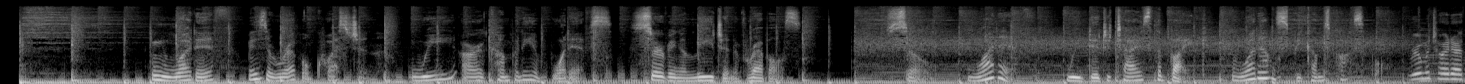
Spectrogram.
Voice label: Amerikan Ingilizcesi Kadin

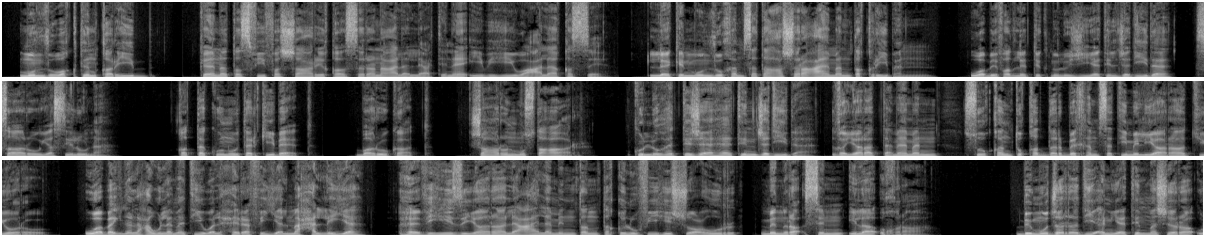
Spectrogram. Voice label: Arapca Erkek Klasik Arapca Misirli; erkek sesler; seslendirme

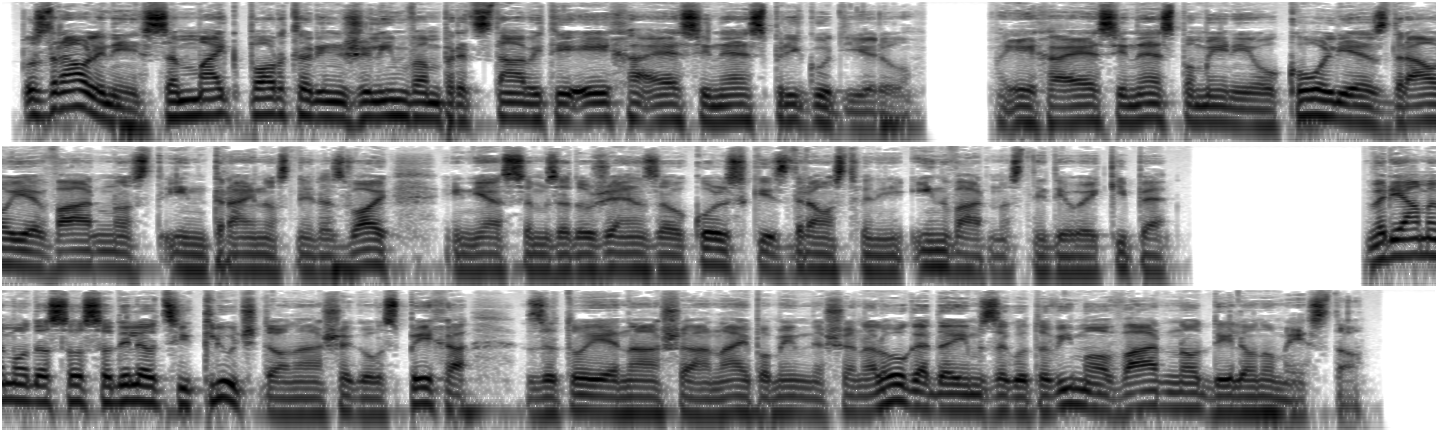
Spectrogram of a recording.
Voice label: Slovence Erkek, slovence seslendirme; erkek sesler

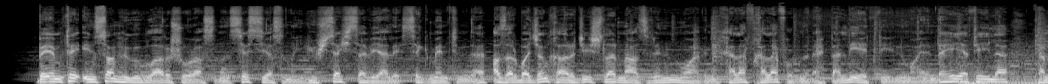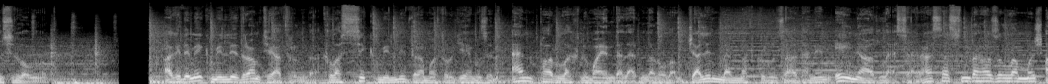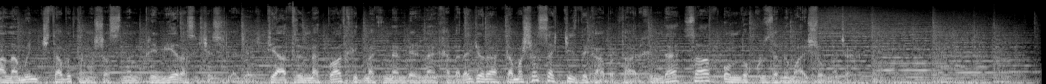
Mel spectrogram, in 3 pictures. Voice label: Azerice Erkek; azerice seslendirme; erkek sesler

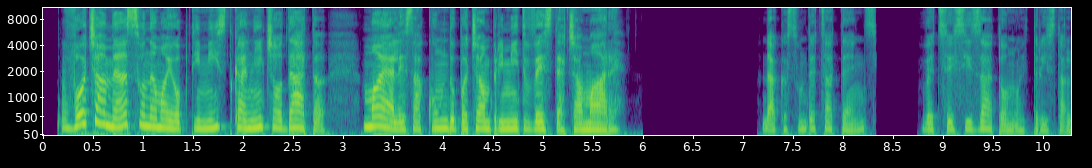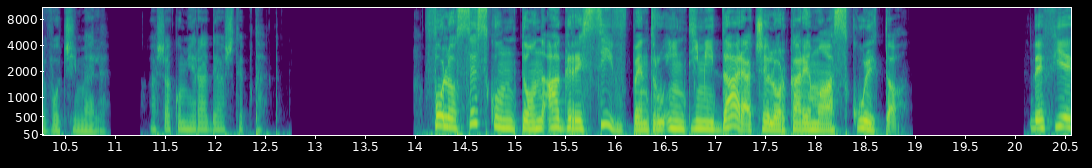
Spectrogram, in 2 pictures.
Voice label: Romence Kadin, romence seslendirme; kadin sesler

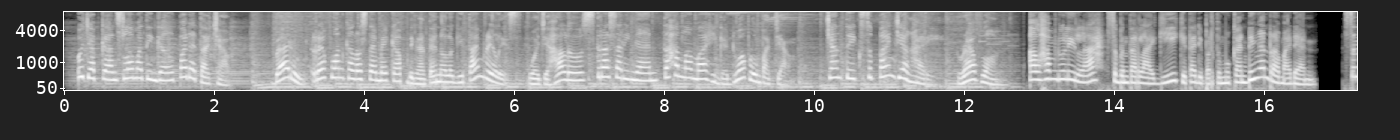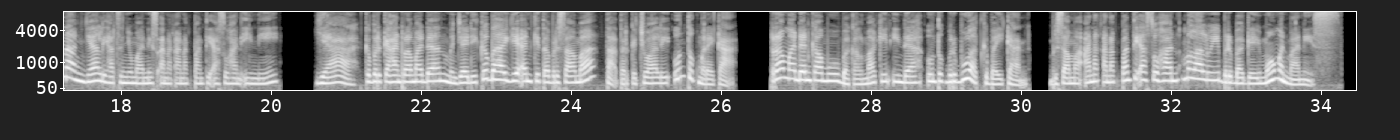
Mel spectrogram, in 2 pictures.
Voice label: Endonezce Kadin, seslendirme

